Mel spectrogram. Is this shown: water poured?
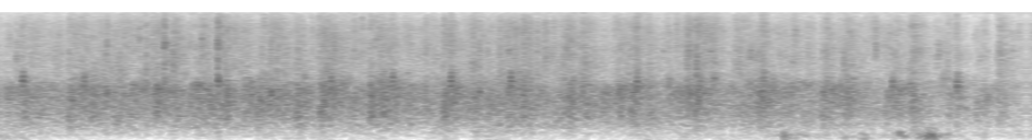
no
